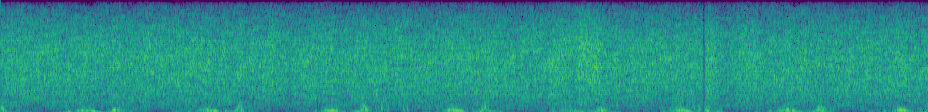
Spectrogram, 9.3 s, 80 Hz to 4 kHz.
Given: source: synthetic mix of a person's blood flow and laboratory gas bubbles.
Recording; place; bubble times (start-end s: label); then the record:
Doppler ultrasound of blood flow; precordium
3.72-3.92 s: bubbles
4.00-4.11 s: bubbles
6.77-7.25 s: bubbles
7.68-7.86 s: bubbles
From the record:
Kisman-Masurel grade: 221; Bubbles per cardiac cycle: several, 3 to 8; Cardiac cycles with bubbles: 10 to 50%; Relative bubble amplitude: barely perceptible (0.100 to 0.250); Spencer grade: 2 (many but less than half of the cardiac periods contain bubble signals, singularly or in groups); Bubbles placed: anywhere in the cardiac cycle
